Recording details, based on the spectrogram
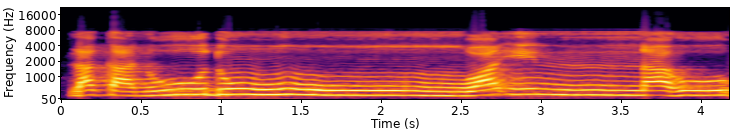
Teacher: آگے واو آ رہا ہے، یہاں پہ ادغام یرملون ہوگا، نون تنوین کا ادغام ہوگا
